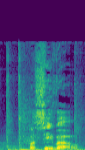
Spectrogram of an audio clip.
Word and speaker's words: placebo: to our vocabulary today repeat after me Placebo the stress is on the middle syllable placebo it's so Charming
